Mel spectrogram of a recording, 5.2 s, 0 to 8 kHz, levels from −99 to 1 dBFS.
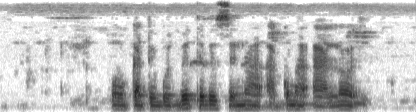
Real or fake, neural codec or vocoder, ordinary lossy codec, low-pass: real; none; Opus, 64 kbps; 7.2 kHz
